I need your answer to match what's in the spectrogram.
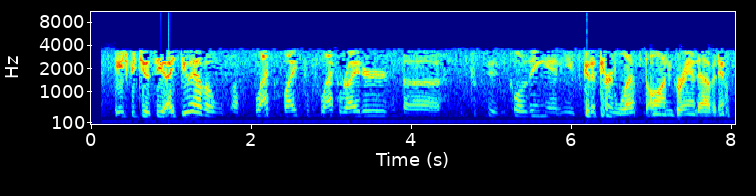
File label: Highway Patrol, Phoenix Metro West Area, scanner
